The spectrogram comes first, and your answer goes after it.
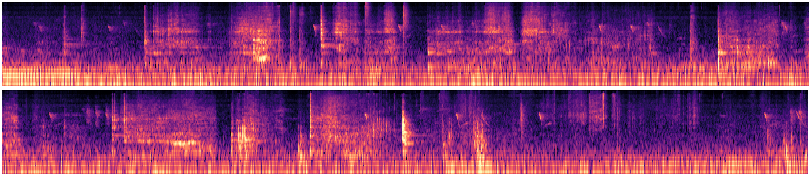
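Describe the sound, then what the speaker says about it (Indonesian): Homemade coconut oil stirred in a pan over a wood-fired stove: quiet, irregular scraping and rubbing strokes over a soft continuous crackle, with no talking. "Sesekali diaduk juga."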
